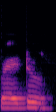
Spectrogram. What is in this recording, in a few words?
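"credo", Nigerian Pidgin, female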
